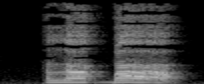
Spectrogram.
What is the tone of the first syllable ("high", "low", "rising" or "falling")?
high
